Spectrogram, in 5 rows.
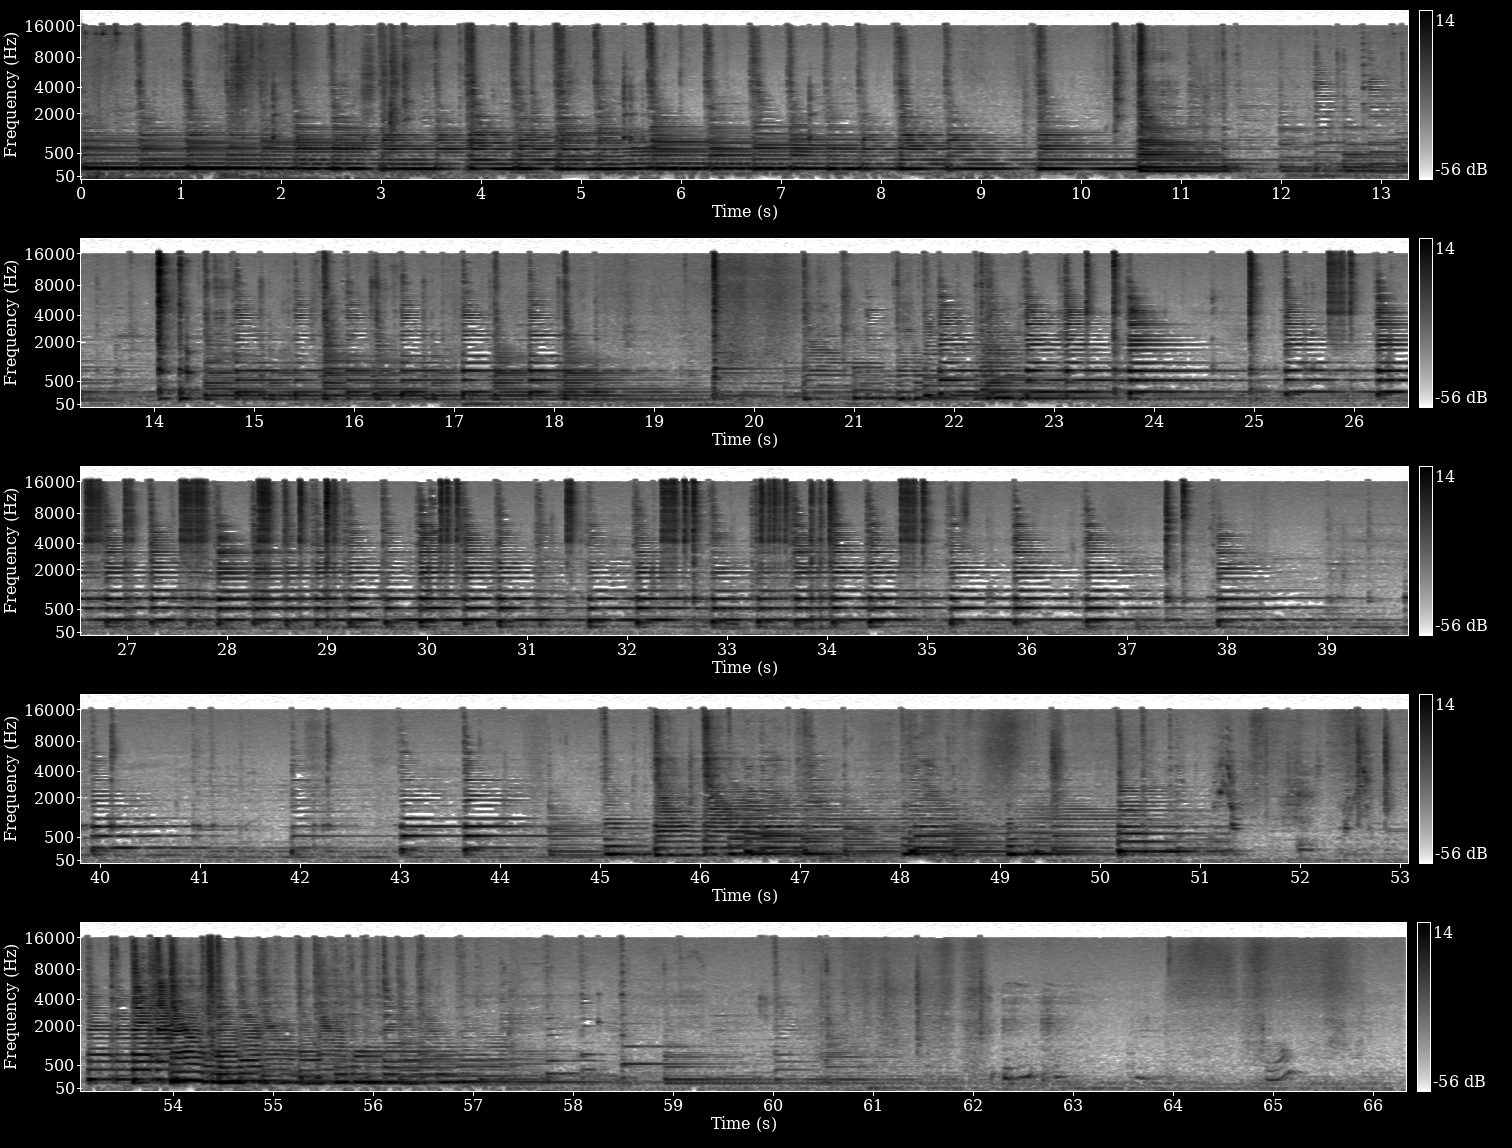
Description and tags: Young Moroccan musician tuning her ud before rehearsal (French Institute, Fez).
Zoom H2
16 bit / 44.100 kHz (stereo)
Fez, Morocco - february 2010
